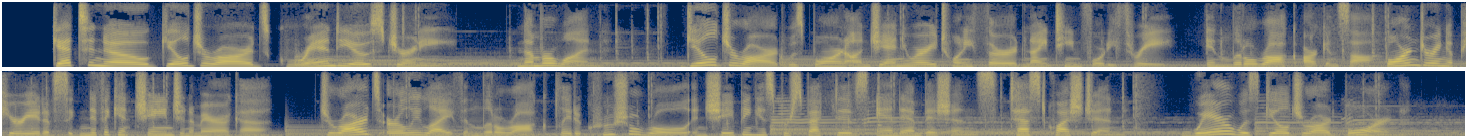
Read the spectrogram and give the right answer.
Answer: Little Rock, Arkansas.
